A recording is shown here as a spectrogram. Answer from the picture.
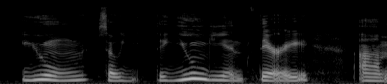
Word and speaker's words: Jung: okay the jungan theory the Yung I don't know how to pronounce his name correctly I always people pronounce it differently but I think it's Yung so the yian theory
